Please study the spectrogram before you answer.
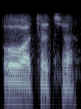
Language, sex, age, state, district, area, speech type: Bengali, male, 18-30, West Bengal, Darjeeling, rural, conversation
